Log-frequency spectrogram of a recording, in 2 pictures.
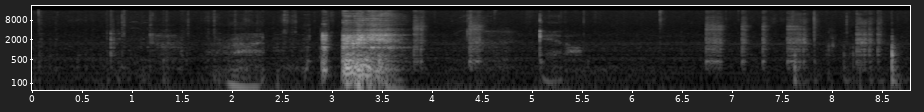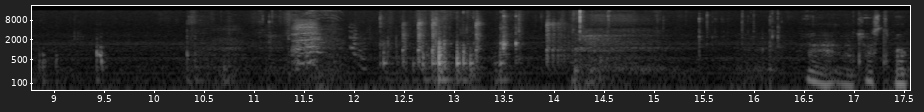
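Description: Small parts being handled and fitted by hand: light scattered clicks and taps as nuts and screws go onto a small motor mount. A brief louder burst of noise comes about three seconds in, and quiet muttering is heard a few times.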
